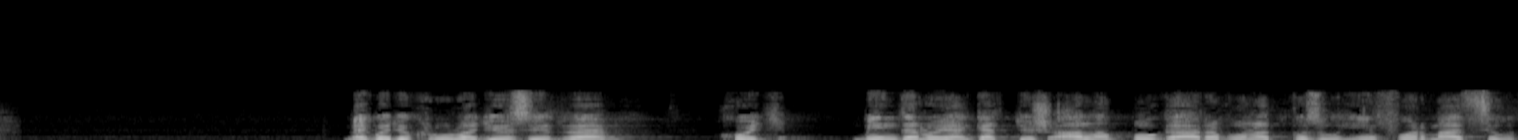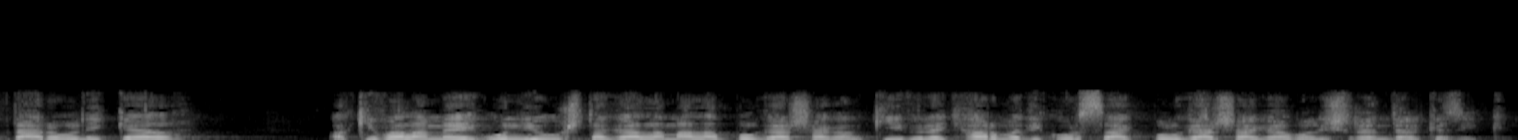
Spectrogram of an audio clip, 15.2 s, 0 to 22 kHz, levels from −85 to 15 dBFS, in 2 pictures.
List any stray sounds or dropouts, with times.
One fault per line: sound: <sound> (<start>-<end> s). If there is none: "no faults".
no faults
